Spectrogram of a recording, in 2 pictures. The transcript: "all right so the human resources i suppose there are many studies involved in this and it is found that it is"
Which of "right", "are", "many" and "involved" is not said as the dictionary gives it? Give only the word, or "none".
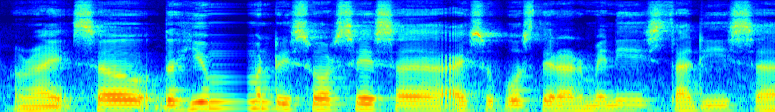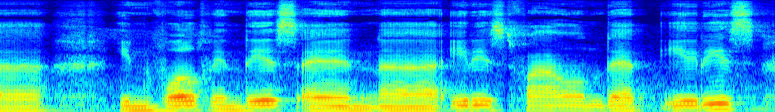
involved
